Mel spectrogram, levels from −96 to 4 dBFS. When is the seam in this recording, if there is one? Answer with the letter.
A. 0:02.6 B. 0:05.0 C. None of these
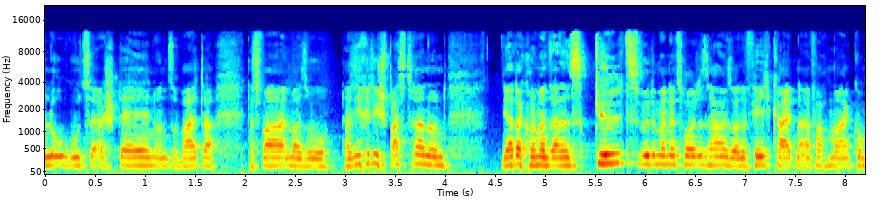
B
